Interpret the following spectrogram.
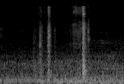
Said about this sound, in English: Now we hear the sounds of the. That's the sound of the streets.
